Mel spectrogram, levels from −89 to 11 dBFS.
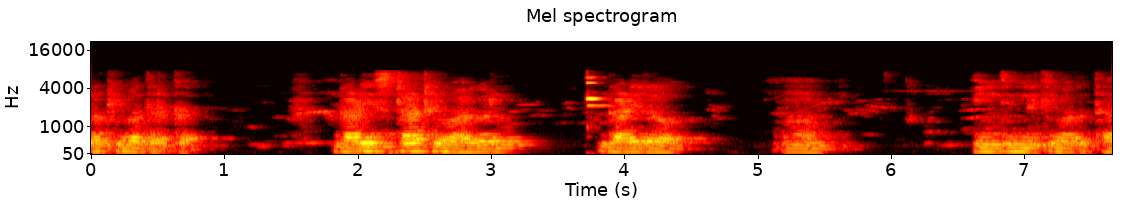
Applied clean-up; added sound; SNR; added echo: classical method WPE with log-MMSE.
